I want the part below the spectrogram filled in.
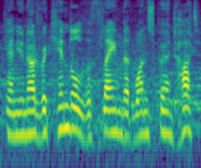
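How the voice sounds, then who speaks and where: A woman's voice: low voice, fairly even intonation, moderate pace, over music, close to an everyday voice. An actress playing a loyal, steadfast Viking warrior woman, direct and wry, in video game dialogue. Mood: wry, friendly. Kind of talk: dramatic game cutscene dialogue.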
